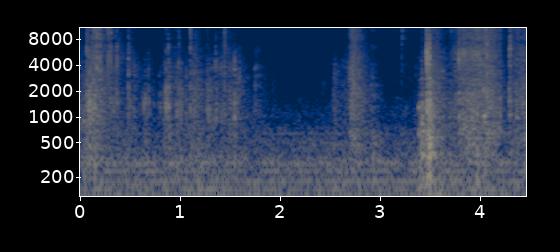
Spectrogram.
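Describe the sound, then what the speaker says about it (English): Soft crinkling and rustling of a plastic bag holding marinated country-style pork rib meat, handled close by, with scattered clicks and a louder crackle toward the end. "get our country style rib meat out of this plastic bag"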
